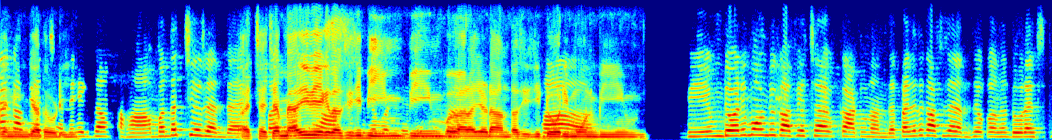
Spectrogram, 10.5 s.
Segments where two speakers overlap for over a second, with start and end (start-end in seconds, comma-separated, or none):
2.5-4.2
